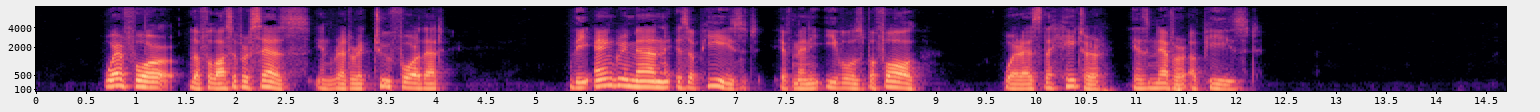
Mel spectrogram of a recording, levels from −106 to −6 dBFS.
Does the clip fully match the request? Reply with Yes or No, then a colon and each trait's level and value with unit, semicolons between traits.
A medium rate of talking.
No: slow, 95 wpm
